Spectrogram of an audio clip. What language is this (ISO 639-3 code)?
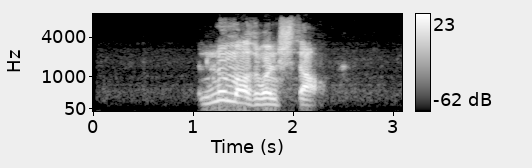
kab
